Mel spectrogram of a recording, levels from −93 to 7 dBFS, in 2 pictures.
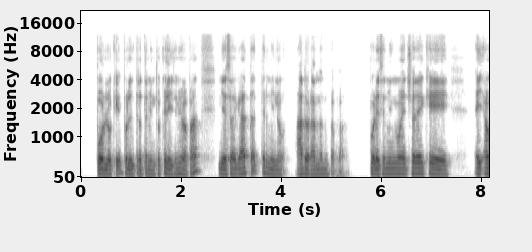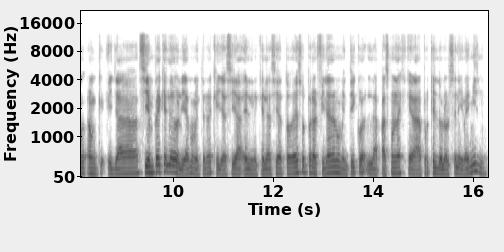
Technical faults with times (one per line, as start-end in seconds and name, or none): none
